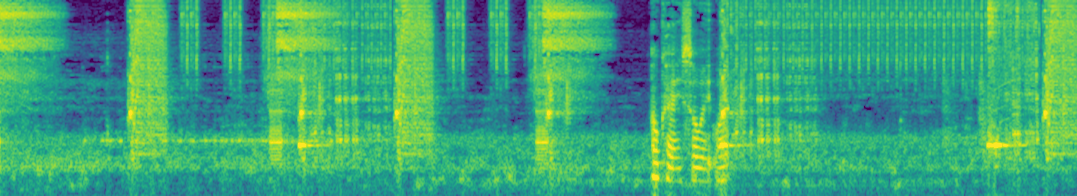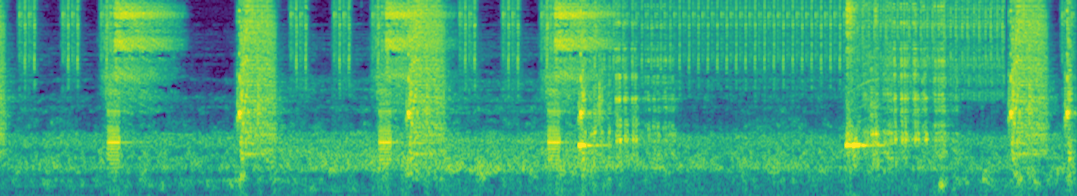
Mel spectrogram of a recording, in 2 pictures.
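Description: Buttons on a control panel click.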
